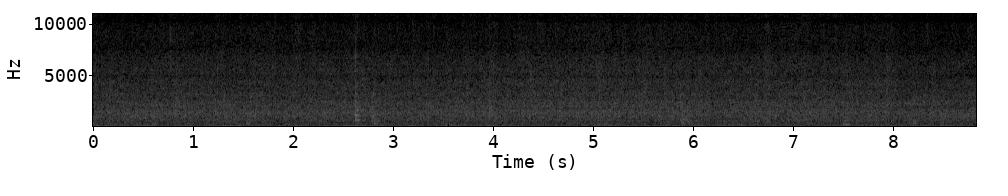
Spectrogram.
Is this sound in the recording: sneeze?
no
